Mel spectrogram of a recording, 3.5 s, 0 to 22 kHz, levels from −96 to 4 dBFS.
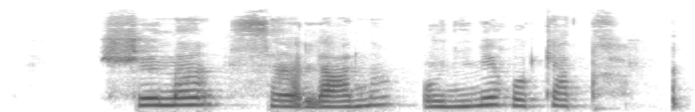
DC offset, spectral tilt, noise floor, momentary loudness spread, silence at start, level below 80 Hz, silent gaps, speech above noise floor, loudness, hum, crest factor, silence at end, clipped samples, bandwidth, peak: under 0.1%; -4.5 dB/octave; -57 dBFS; 13 LU; 0.5 s; -84 dBFS; none; 21 dB; -37 LUFS; none; 18 dB; 0.1 s; under 0.1%; 15.5 kHz; -18 dBFS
